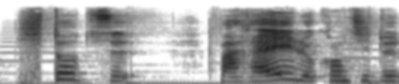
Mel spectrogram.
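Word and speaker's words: 一つ: Si on a le kanji de 1 plus le hiragana tsu, eh bien, ça se prononcera toujours hitotsu.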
